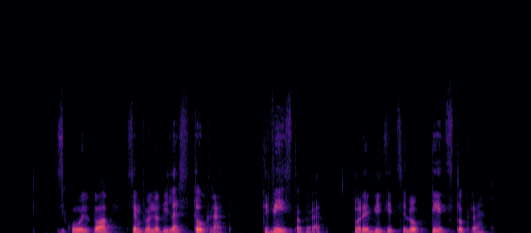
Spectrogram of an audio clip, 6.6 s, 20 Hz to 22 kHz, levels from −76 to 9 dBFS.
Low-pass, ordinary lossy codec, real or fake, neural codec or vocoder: 14.4 kHz; none; fake; codec, 32 kHz, 1.9 kbps, SNAC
